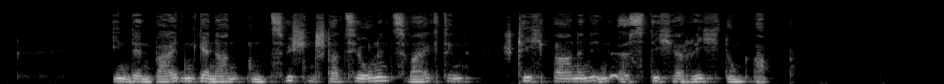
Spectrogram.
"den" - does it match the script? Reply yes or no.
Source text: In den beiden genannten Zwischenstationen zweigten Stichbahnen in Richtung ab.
yes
